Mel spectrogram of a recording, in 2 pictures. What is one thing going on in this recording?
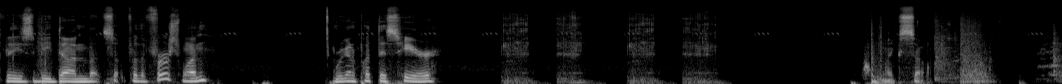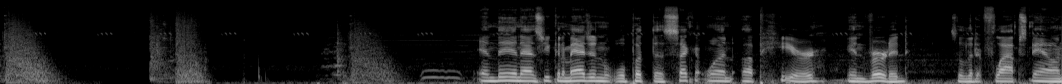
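An elderly man talks with animation into a close microphone.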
